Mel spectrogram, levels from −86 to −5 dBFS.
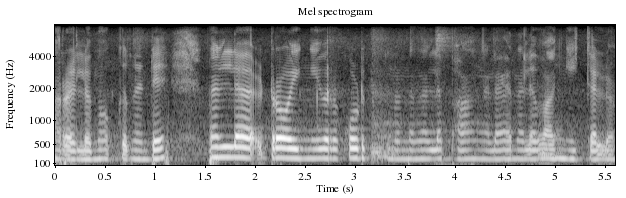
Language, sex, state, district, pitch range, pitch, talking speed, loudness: Malayalam, female, Kerala, Kasaragod, 185-200 Hz, 190 Hz, 105 wpm, -17 LUFS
